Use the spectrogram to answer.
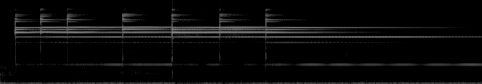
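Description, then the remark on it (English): A small bell is struck about seven times in an uneven rhythm during a guided breathing meditation, each bright metallic ding layered over a long, shimmering ring that slowly fades, with no voices. “Each time as the bell resonates, consider the possibility of riding the exhale.”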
